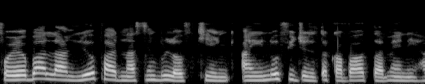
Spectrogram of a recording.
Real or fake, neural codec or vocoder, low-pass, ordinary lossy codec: real; none; 7.2 kHz; none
